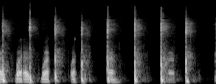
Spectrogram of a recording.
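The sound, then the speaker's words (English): A clapping sound effect: a steady run of sharp hand claps, about four per second, snaps over voices that chant or talk along with them, loud. “Yeah, we got to hit him with Oya Clap for yourself. So Oya Clap for yourself.”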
